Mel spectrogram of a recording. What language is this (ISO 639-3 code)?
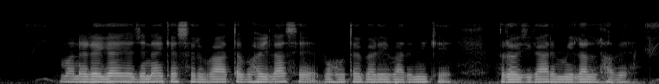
bho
